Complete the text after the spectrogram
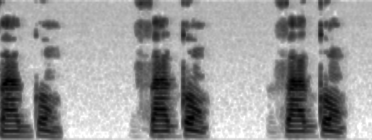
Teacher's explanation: You see that the W became V.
